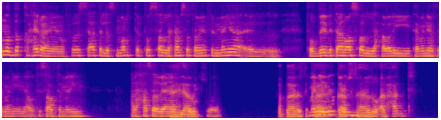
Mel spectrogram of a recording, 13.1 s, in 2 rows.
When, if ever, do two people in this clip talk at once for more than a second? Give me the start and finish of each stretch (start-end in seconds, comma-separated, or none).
10.9-12.1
